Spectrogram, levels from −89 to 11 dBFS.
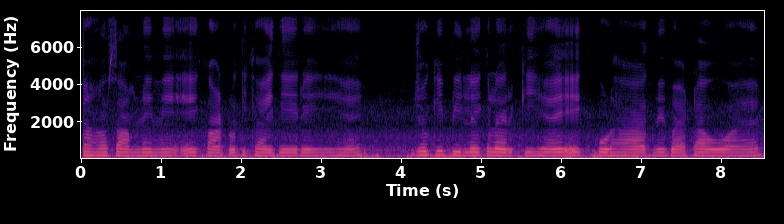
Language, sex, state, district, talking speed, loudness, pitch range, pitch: Hindi, female, Chhattisgarh, Sarguja, 150 wpm, -33 LUFS, 165-170 Hz, 170 Hz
